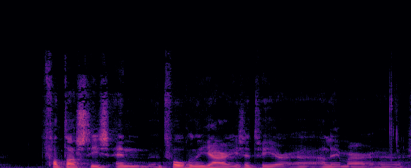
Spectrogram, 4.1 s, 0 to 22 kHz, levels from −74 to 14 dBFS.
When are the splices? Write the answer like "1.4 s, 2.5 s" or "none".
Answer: none

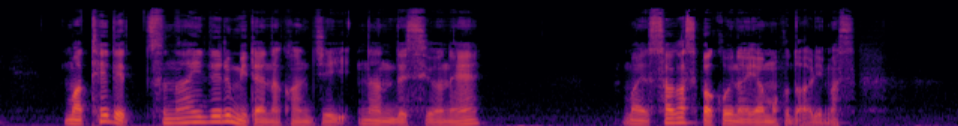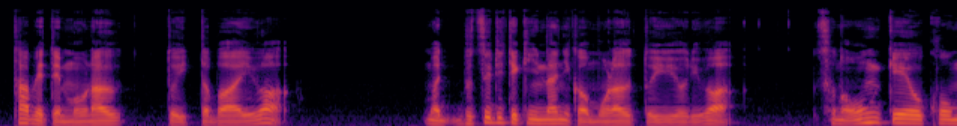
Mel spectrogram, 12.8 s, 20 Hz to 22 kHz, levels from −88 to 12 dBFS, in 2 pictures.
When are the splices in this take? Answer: 4.1 s

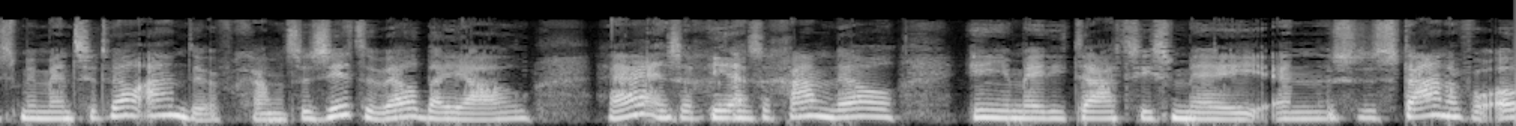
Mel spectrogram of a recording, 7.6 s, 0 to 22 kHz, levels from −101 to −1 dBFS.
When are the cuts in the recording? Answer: none

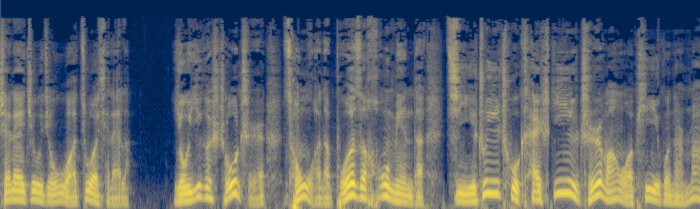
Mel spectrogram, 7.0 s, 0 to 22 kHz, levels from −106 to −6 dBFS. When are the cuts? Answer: 1.6 s, 5.5 s

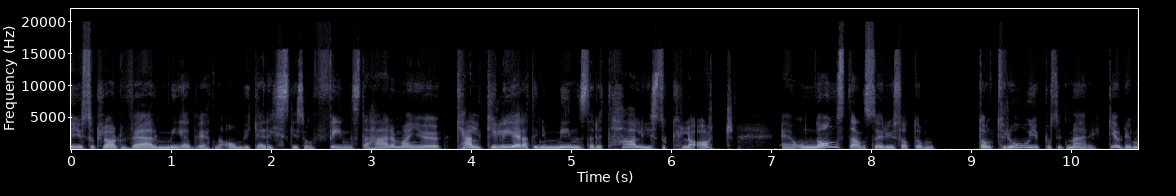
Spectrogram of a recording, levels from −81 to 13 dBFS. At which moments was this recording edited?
3.8 s

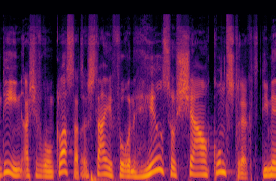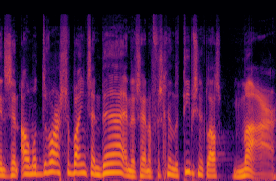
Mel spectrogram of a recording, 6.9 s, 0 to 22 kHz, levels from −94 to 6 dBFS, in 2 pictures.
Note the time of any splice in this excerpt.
1.0 s

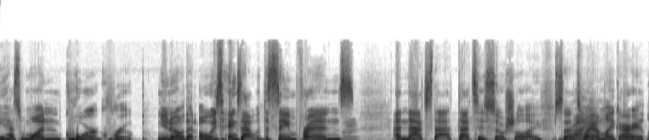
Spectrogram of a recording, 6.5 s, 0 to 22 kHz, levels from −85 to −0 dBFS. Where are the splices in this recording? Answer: 1.6 s, 5.5 s

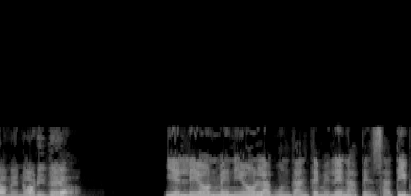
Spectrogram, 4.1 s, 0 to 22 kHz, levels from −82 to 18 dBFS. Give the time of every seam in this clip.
1.4 s

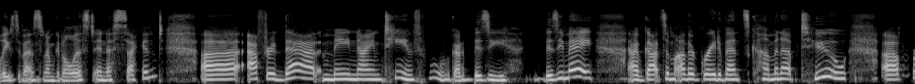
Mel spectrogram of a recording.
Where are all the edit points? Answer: 6.3 s

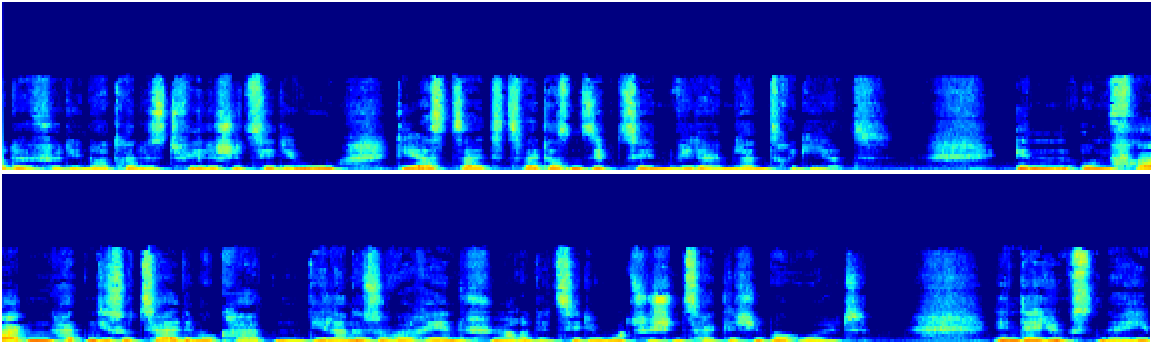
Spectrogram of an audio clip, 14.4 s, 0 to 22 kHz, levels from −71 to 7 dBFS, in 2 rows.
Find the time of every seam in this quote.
none

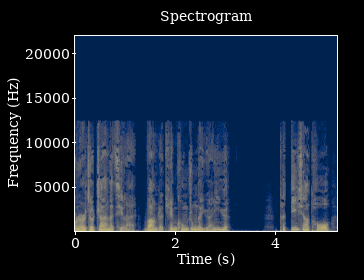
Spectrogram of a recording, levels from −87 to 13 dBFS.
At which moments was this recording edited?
none

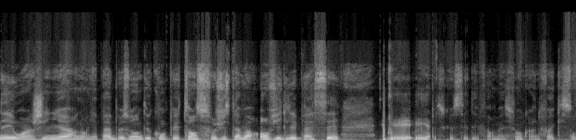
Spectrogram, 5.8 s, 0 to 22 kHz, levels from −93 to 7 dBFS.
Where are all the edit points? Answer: 1.4 s, 4.3 s

